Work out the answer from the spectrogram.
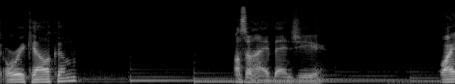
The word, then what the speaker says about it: Orichalcum: Do you pronounce the C at the end? Orichalcum? Or check your crafting recipes. How do I check my crafting recipes? Orichalcum. It's Orichalcum?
